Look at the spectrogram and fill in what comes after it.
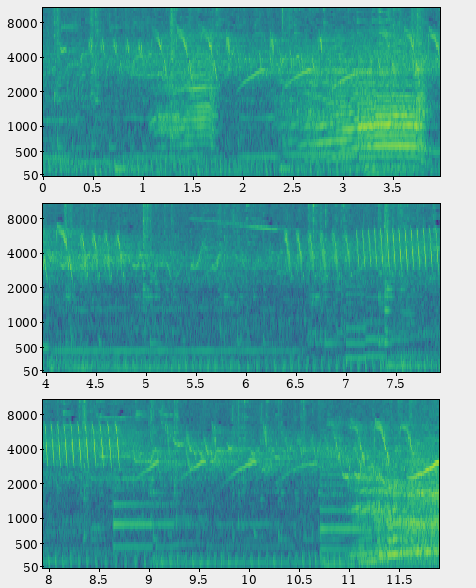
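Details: Herd of free-range village cows herded to the farm pen across green fields: one strong rising moo near the middle stands out over background music with stepped tones and scattered higher calls.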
